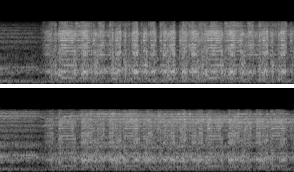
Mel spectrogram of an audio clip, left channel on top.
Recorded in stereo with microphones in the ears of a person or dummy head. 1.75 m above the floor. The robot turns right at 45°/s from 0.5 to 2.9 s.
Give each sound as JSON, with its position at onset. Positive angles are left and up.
{"t": 0.0, "sound": "a drone", "side_deg": -55}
